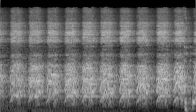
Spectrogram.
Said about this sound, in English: And the rubber chicken says.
